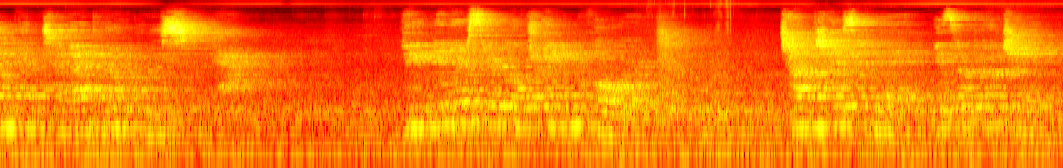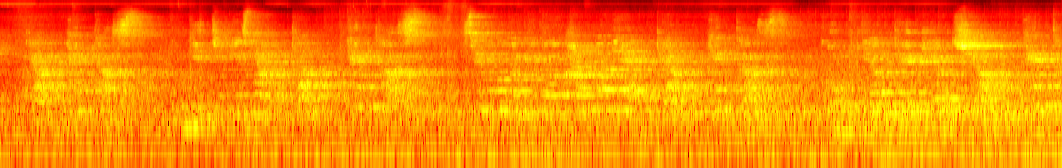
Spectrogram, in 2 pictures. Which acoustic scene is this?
subway station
